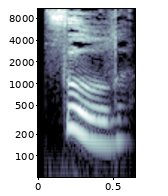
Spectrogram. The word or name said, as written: fool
